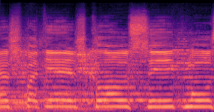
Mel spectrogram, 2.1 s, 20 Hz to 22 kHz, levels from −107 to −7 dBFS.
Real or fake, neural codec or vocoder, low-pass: fake; codec, 44.1 kHz, 7.8 kbps, Pupu-Codec; 19.8 kHz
